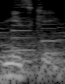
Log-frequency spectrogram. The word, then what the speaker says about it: Mizuki: VY2's name is Yuma, and VY1's name is Mizuki.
